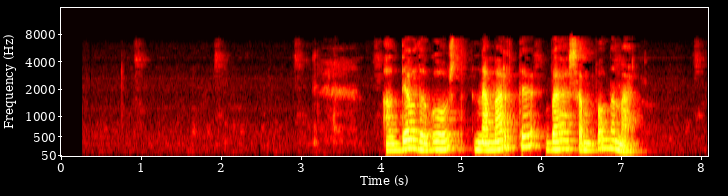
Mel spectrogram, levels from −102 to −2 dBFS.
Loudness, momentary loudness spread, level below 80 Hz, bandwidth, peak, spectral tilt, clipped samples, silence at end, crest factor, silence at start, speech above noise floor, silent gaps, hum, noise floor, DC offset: -20 LUFS; 8 LU; -64 dBFS; 7.6 kHz; -2 dBFS; -6.5 dB/octave; under 0.1%; 0.85 s; 22 dB; 4.05 s; 49 dB; none; none; -69 dBFS; under 0.1%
